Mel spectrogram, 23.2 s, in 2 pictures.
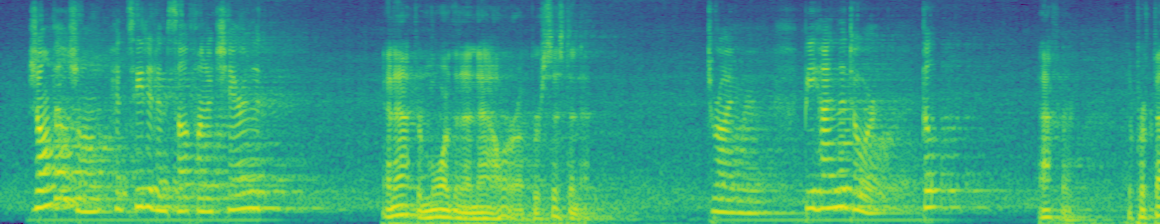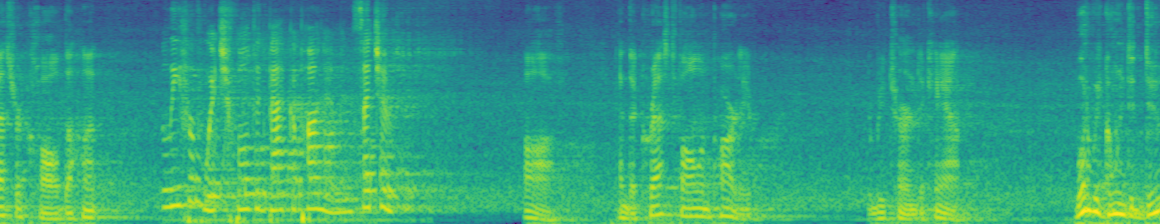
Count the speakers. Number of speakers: two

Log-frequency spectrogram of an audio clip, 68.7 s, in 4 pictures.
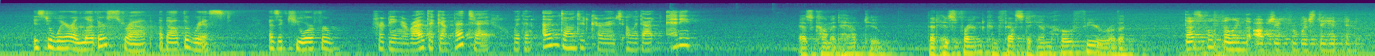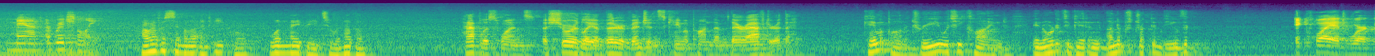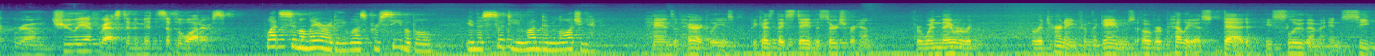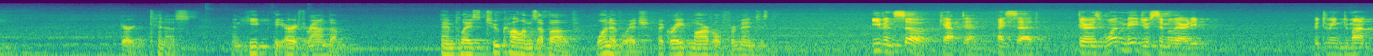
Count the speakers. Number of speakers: nine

